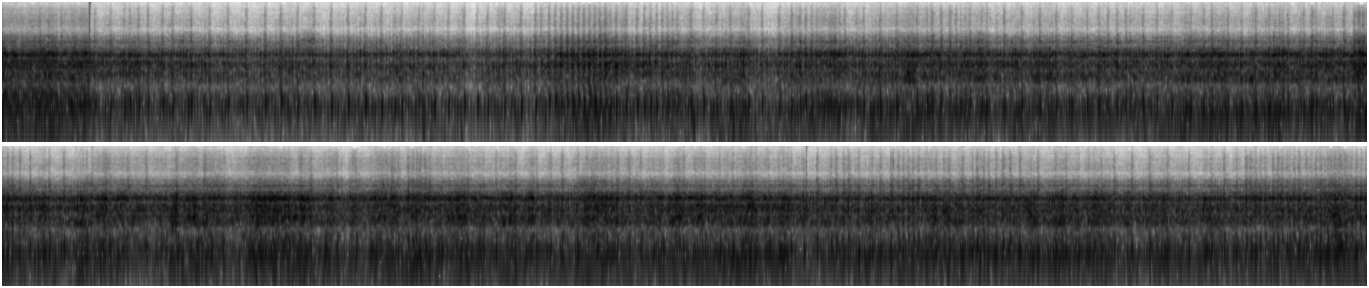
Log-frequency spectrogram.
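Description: Tyres crunch over rough ground.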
